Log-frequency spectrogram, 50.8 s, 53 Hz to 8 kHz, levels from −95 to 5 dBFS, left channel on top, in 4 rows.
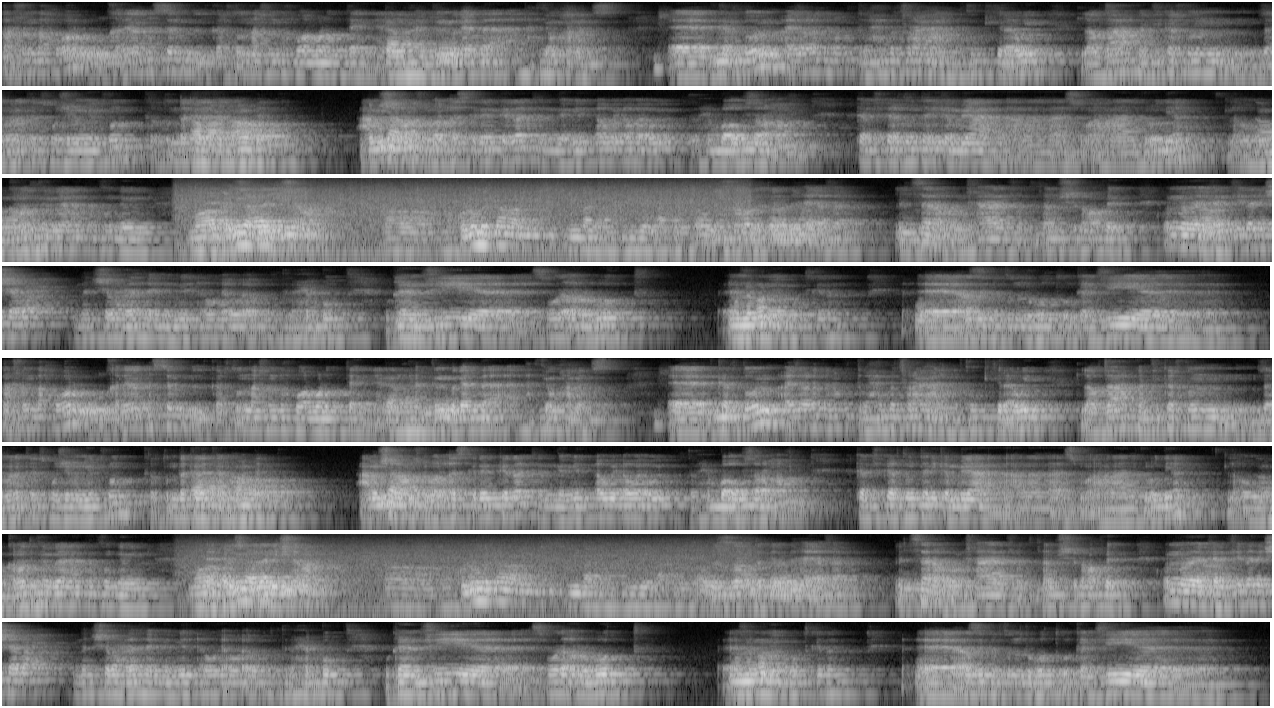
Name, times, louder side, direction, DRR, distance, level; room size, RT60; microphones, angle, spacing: voice 1, 0.0-4.0 4.3-6.0 6.7-15.4 16.2-21.0 21.2-24.5 24.9-27.1 27.4-28.6 32.4-33.9 34.3-38.5 38.8-44.2 45.3-46.5 46.8-46.9 47.2-50.3, right 2 dB, 45° right, 0 dB, 0.4 m, -26 dB
voice 2, 3.8-4.7 5.2-5.5 6.5-6.7 7.1-7.4 14.6-15.6 16.4-17.2 20.0-20.7 25.2-25.8 27.3-28.6 29.2-33.6 34.3-34.8 35.7-35.8 37.4-37.6 42.0-42.4 45.4-45.9 47.2-47.4, left 1 dB, 30° left, 3 dB, 0.4 m, -25 dB
sound 1, 27.1-32.9, left 4 dB, 90° left, 0.4 m, -36 dB
4.1 x 2.2 x 4.4 m, 1.2 s
head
